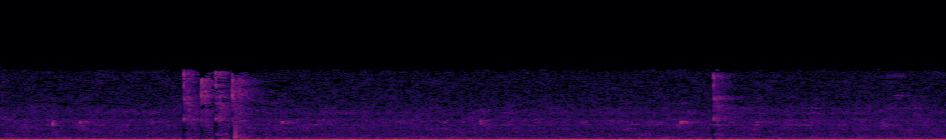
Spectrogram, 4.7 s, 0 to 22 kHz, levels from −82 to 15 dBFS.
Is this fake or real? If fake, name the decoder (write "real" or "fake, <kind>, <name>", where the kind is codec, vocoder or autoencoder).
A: real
